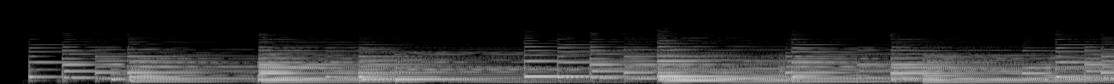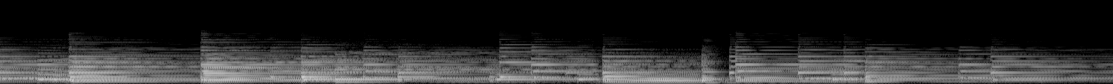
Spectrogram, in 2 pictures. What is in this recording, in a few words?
Piano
